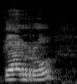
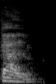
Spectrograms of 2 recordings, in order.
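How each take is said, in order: First: The middle consonant is a trilled R sound. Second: The middle consonant is an L sound. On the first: The speaker calls it right. "en vez de decir carro" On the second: The speaker calls it wrong. "distorsionando el fonema R de carro"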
